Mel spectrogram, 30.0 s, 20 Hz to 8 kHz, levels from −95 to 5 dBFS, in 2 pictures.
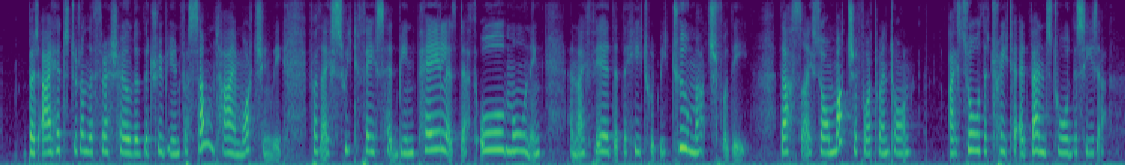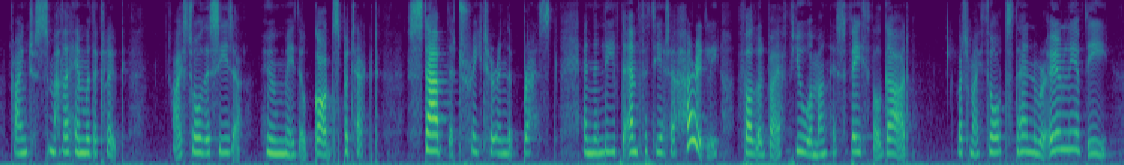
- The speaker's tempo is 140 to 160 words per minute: No, average, 200 wpm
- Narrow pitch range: Yes, narrow, 2.2 semitones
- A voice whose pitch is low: No, very high, 265 Hz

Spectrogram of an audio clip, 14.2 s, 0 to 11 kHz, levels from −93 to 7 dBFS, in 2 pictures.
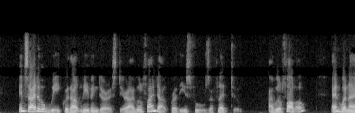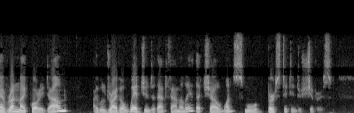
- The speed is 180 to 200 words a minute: Yes, average, 185 wpm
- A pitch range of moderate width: No, wide, 7.1 semitones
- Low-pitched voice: Yes, low, 130 Hz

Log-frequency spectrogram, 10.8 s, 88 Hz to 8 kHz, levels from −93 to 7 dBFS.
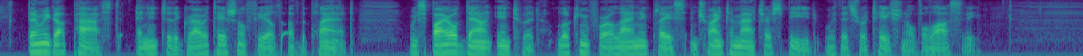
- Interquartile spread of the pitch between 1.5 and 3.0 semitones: Yes, narrow, 2.6 semitones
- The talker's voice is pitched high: No, low, 100 Hz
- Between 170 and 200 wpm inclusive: Yes, average, 175 wpm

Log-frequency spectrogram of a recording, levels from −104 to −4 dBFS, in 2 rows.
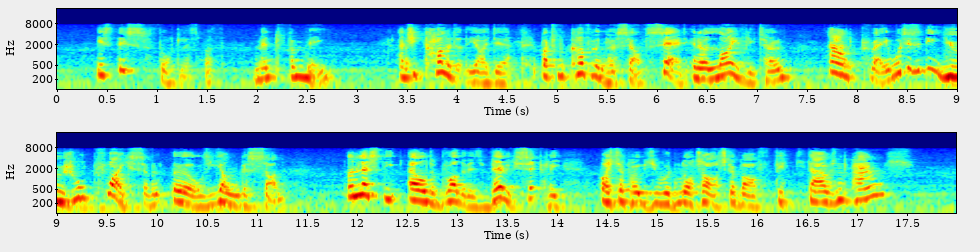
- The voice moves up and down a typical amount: No, wide, 6.3 semitones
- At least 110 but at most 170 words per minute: Yes, average, 165 wpm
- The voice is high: Yes, high, 225 Hz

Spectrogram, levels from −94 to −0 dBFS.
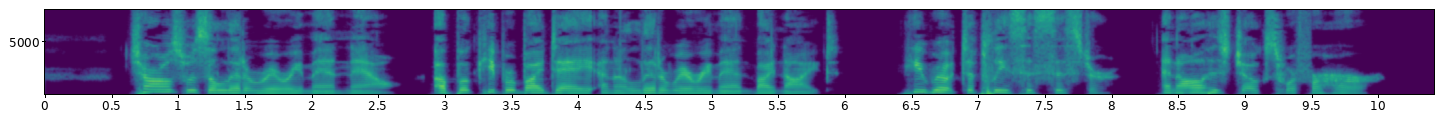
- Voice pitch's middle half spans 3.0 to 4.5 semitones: No, narrow, 2.6 semitones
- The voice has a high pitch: Yes, high, 200 Hz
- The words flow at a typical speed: Yes, average, 165 wpm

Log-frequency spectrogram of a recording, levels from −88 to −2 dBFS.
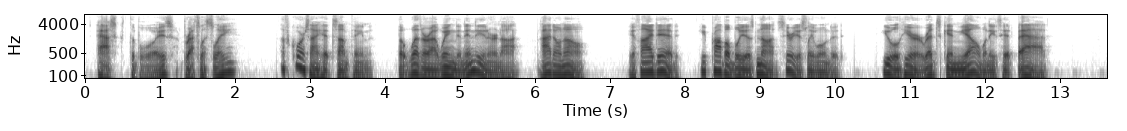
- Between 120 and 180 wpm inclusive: Yes, average, 165 wpm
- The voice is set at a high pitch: No, very low, 90 Hz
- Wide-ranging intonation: Yes, wide, 7.8 semitones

